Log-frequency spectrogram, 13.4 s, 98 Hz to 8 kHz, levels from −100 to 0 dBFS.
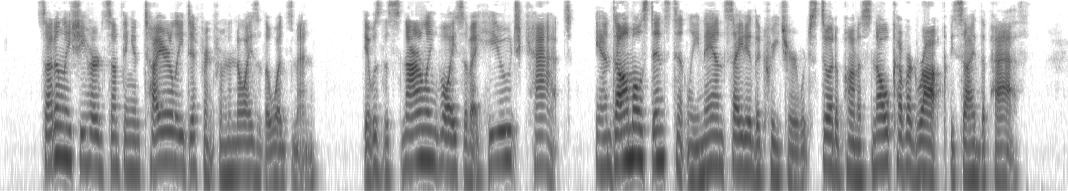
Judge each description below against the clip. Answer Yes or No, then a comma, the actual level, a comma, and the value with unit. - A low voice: No, medium, 165 Hz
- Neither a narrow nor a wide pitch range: Yes, average, 3.8 semitones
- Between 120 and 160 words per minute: No, average, 170 wpm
